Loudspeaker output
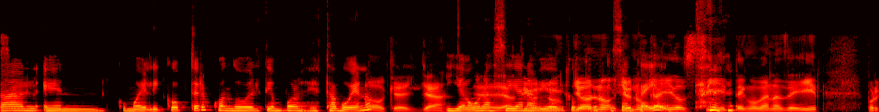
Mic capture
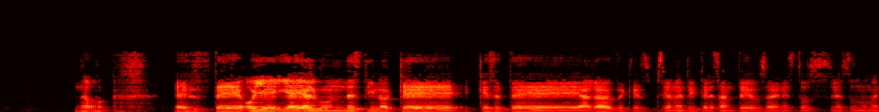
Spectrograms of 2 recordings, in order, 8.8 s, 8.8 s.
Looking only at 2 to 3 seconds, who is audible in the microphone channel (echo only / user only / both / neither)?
user only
